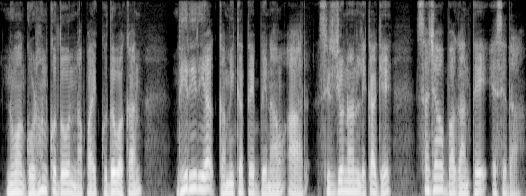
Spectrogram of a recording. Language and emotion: Santali, neutral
